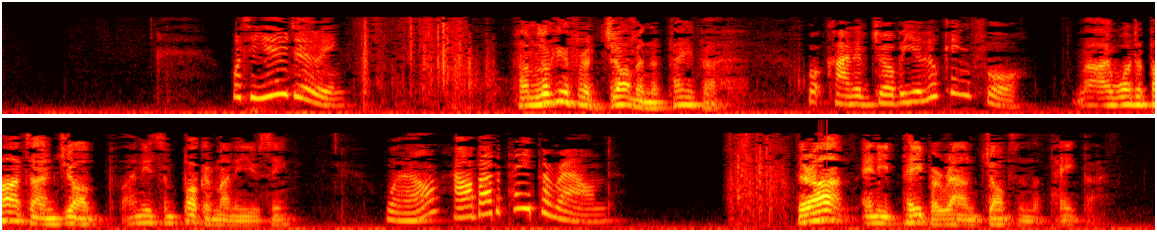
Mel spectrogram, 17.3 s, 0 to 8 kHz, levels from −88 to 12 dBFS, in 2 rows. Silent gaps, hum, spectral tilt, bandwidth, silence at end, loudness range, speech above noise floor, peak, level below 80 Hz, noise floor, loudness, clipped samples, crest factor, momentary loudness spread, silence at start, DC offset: none; none; -8.5 dB/octave; 5.8 kHz; 0.15 s; 7 LU; 33 dB; 0 dBFS; -54 dBFS; -53 dBFS; -21 LUFS; under 0.1%; 22 dB; 18 LU; 1.75 s; under 0.1%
